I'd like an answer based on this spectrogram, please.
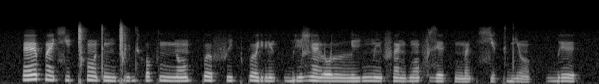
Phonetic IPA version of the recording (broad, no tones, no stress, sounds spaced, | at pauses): ɛ p ɛ̃ ɕ i ǀʰ õ t ĩ ɡ͡ǀ i d h o k nː õ pː ɵ f i k p ɵ rʲ õ k ɡ͡b i ɮ ɛ̃ l o lː i ŋ͡m ĩ f ɛ̃ ɡ͡b õ f z ɪ k ŋ͡m ɛ̃ k ɕ ɪ k dʲ õ | ɡ͡b ɪ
